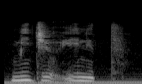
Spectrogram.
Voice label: "warm", cebuano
